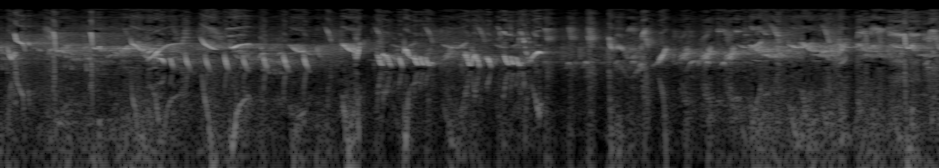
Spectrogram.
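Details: Busy mixed birdsong: rapid sequences of high, slurred chirps and whistles from many singers overlapping, briefly softer midway before the chorus swells again.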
